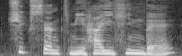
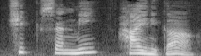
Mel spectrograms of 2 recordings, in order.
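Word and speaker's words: Csikszentmihalyi: 본인이 원하는 이름 발음이 칙센트미하이인데 이걸 영어 단어로 좀 분절해서 따져보면 멋진 것이 나를 더 높이 고양시킨다. Chick send me high니까 뭔가 그 이 사람이 가진 몰입이란 개념이나 책하고 잘 맞아떨어지잖아요.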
